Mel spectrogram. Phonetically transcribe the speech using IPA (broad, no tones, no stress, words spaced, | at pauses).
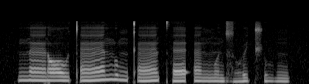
n̪ɛ̃ːɾɔːu̯tʼɛ̃ː n̪uŋkʼɛ̃ː t̪ʰɛʔɛ̃ ŋũd͡zo̤y̯t͡ʃʼṳŋ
